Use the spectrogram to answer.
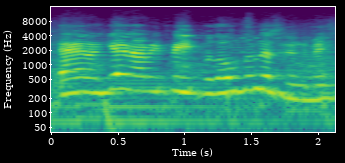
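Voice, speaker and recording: A man's voice: very high-pitched, racing, bright, forceful tone, a little hiss or hum. A man giving an emphatic, informal lecture to a live audience in a room, often checking in with his listeners. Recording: dull lo-fi audio from a distant mic.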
